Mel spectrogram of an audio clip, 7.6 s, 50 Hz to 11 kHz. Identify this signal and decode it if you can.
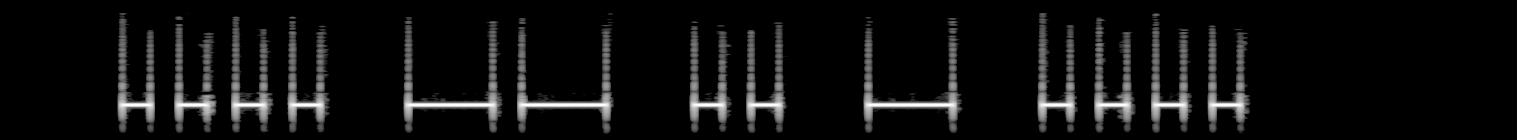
Morse code, heard as a keyed tone, about 8 wpm, 800 Hz. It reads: HMITH
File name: CW / DET / 1 3 1500C S B 8wpm 4141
